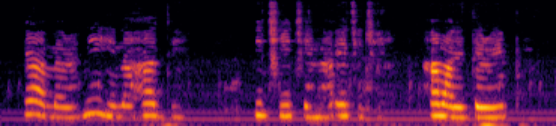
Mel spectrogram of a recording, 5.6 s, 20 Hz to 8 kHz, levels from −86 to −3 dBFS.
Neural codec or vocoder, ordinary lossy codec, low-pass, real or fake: none; none; none; real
